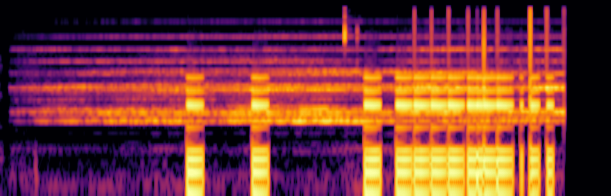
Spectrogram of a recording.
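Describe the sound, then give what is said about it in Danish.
An electronic wrong-answer quiz sound effect: a sustained buzzy synth drone punctuated by loud pulsing bursts that come quicker toward the end before cutting off abruptly. No one speaks. “Øh, og hvis du svarer forkert, så får du den her lyd.”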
